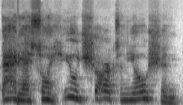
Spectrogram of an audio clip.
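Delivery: put-on small, high kid voice; young daughter. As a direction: imitate your daughter reporting to Daddy. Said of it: "My daughter was like".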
